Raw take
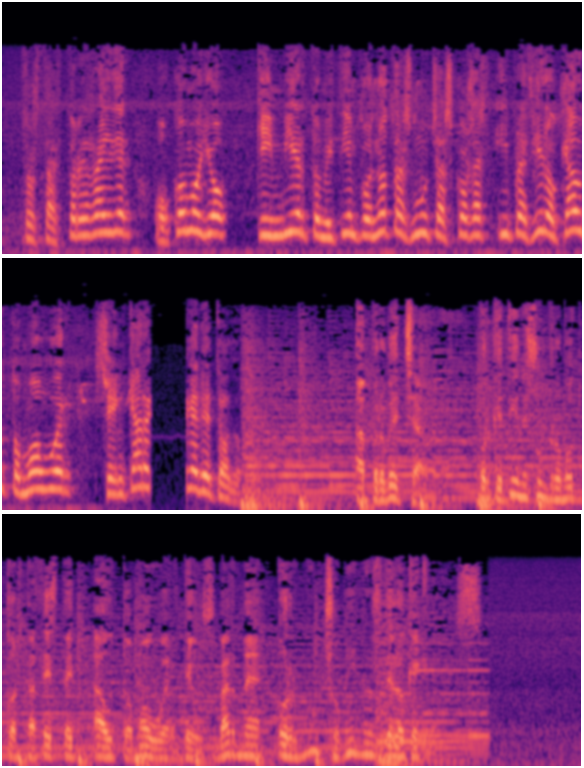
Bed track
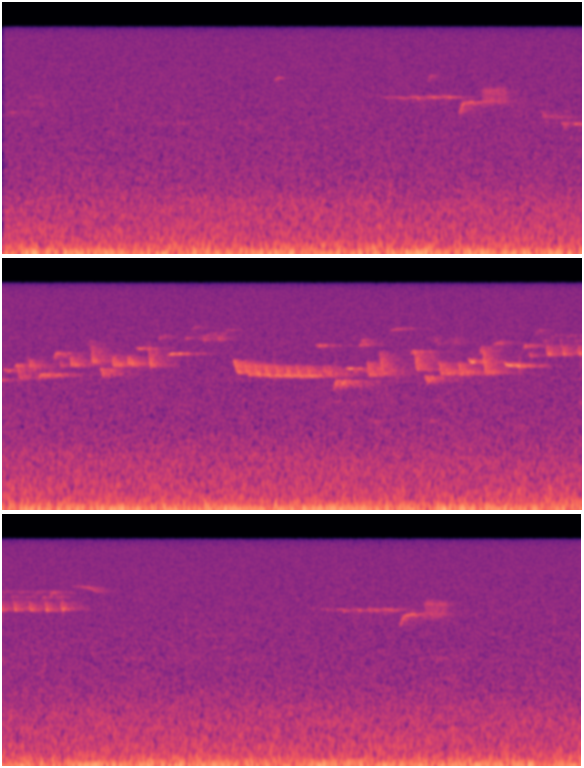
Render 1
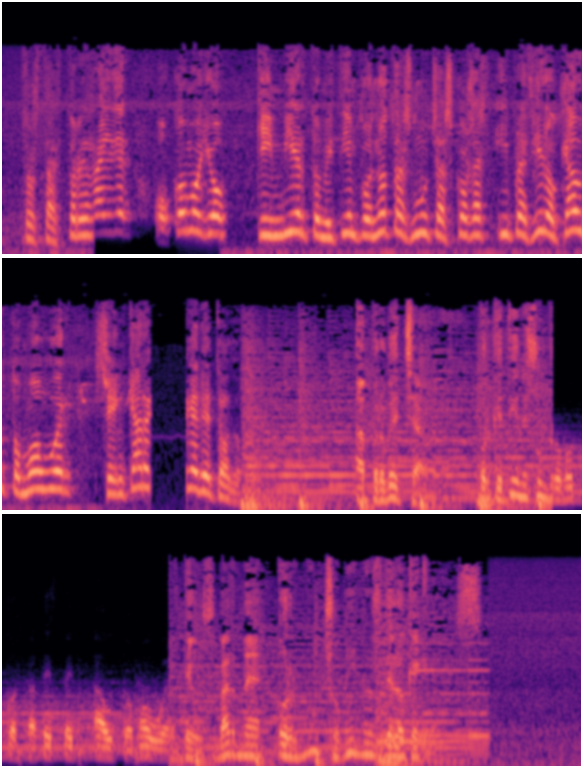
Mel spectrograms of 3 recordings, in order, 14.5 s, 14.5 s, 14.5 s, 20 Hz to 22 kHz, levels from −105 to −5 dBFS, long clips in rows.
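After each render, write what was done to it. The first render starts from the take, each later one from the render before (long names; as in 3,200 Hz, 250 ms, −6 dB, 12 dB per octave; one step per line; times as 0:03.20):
0:00.74–0:01.80: high-pass filter 760 Hz → 280 Hz 24 dB per octave
0:09.41–0:11.05: elliptic band-pass filter 170–900 Hz, stop band 50 dB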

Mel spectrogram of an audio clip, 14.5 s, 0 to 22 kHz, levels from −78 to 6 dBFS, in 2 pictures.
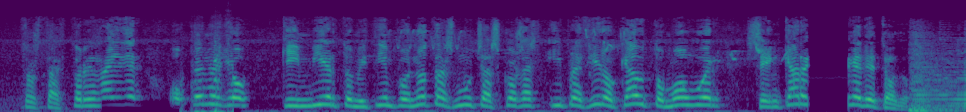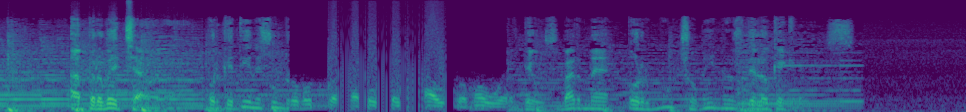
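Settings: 0:01.35–0:01.75: lower of the sound and its delayed copy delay 0.34 ms
0:07.23–0:08.77: leveller curve on the samples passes 2
0:09.70–0:10.65: bit-depth reduction 6 bits, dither none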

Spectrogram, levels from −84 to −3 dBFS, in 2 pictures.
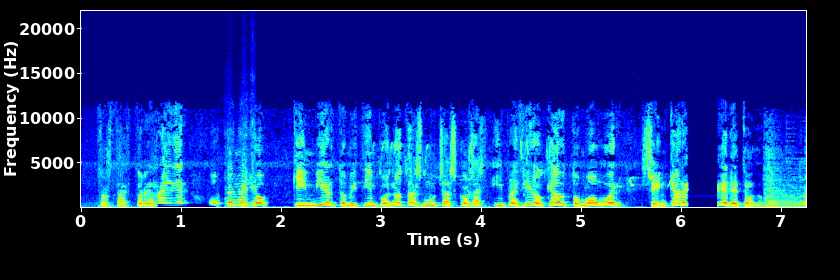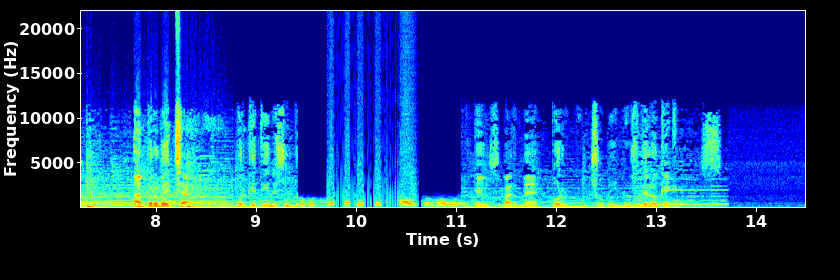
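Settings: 0:10.34–0:11.30: double-tracking delay 28 ms −5 dB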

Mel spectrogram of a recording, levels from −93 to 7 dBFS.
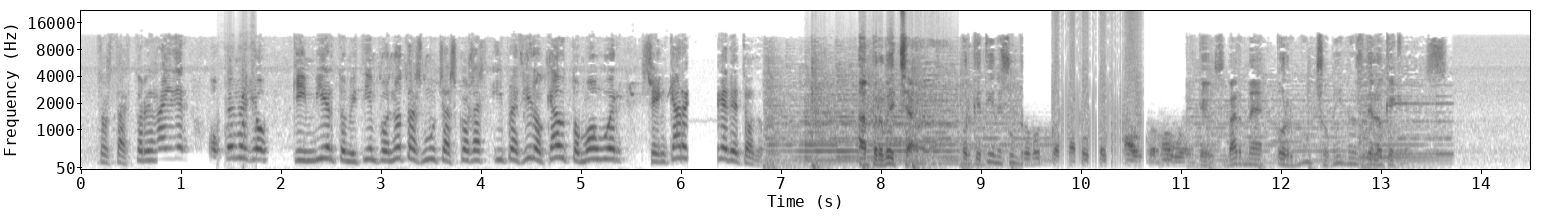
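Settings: high-pass filter 1,000 Hz 6 dB per octave
high-shelf EQ 11,000 Hz +9 dB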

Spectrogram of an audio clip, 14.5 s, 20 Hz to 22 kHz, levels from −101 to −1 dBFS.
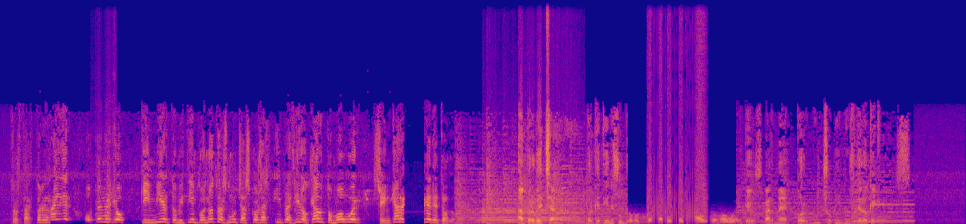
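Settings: high-shelf EQ 5,400 Hz −9.5 dB
comb filter 5.7 ms, depth 35%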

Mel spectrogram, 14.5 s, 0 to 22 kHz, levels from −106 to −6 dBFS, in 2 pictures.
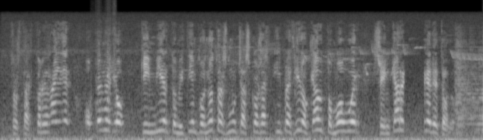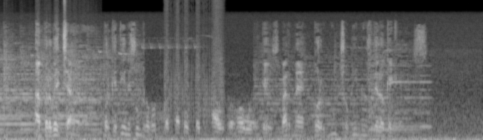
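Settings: mix in bed track −16.5 dB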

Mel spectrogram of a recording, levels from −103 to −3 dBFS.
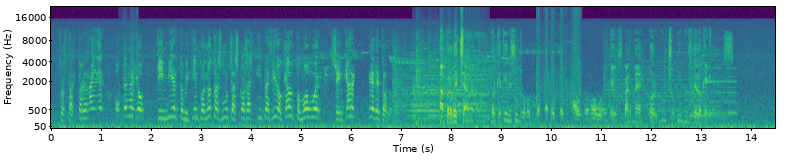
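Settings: level +9 dB
brickwall limiter −3 dBFS, peak gain reduction 1.5 dB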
